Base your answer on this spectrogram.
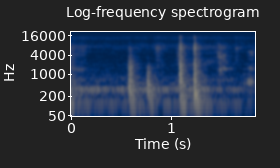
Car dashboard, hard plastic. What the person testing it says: it feels like it's hollow. Not that hollow, but still the sound feels like it's hollow.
